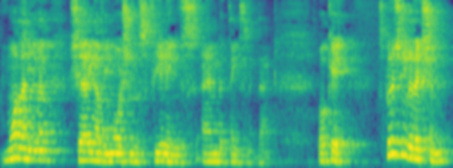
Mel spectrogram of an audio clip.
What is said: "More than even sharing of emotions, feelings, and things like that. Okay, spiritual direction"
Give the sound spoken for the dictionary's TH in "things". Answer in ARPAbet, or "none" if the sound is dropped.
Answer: T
